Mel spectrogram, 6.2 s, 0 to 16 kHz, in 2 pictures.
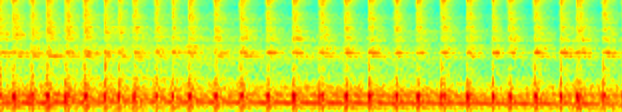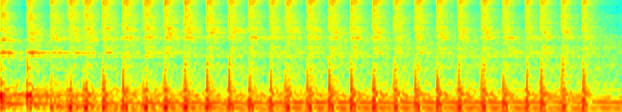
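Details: Yamaha F1ZR Millenium two-stroke (YP2 block) during a teardown and restoration, original manifold rubber with a chicken feather found inside; crisp even crackle with steady rapid firing and a light blip near the end; normal healthy running.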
